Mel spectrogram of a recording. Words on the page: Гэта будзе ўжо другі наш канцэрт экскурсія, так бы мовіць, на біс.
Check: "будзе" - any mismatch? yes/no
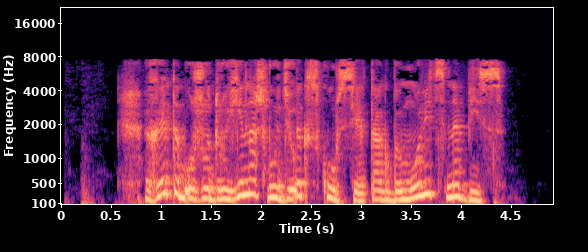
yes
